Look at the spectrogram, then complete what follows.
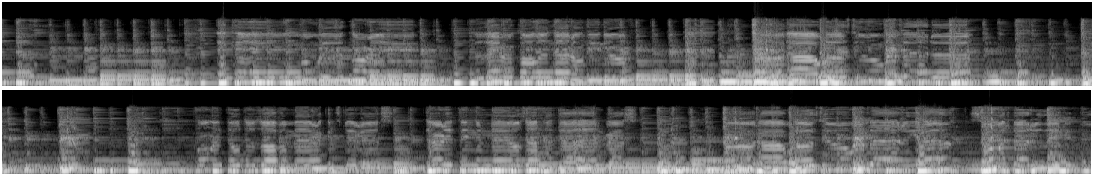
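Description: Steel-string acoustic guitar strummed in a steady rhythm, chords changing throughout, with a man's voice singing along at times.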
